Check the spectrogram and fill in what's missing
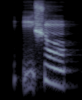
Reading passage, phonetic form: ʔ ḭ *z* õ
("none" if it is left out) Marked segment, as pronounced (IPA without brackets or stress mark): ʃ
